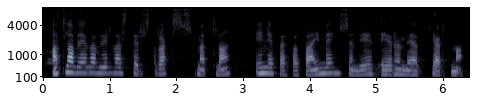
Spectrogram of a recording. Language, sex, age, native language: Icelandic, female, 60-69, Icelandic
